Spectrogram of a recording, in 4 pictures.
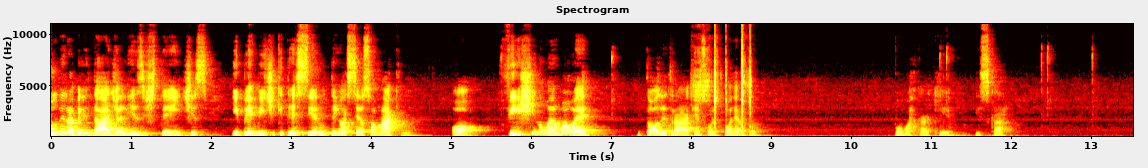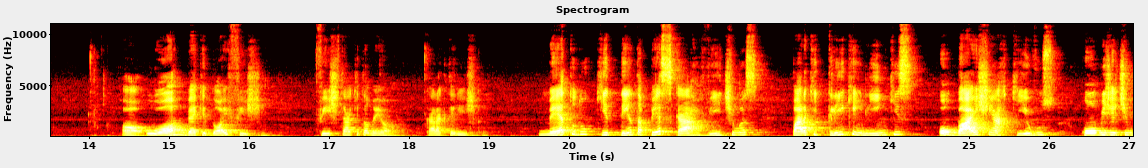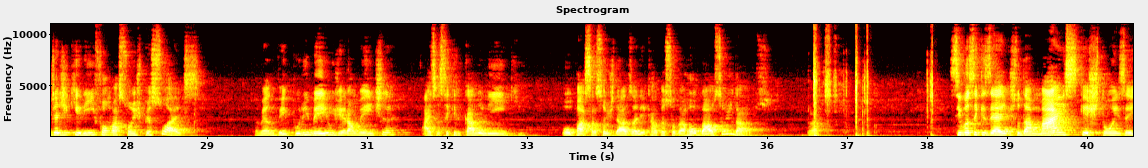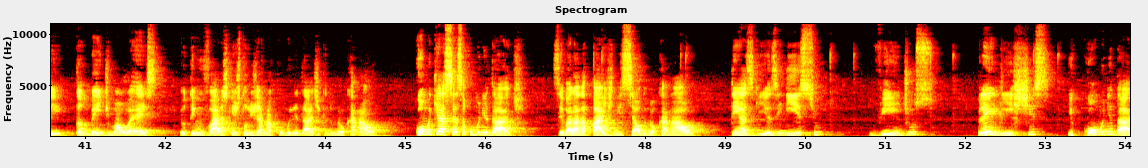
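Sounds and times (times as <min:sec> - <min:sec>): person speaking: 0:00.0 - 0:09.1, 0:10.5 - 0:12.6, 0:14.0 - 0:37.4, 0:38.0 - 0:54.0
computer mouse clicks: 0:07.0 - 0:07.2, 0:08.0 - 0:08.9, 0:12.4 - 0:13.2, 0:14.0 - 0:14.4, 0:36.5 - 0:38.2, 0:50.3 - 0:50.8, 0:51.6 - 0:52.0
computer keyboard clicks: 0:08.1 - 0:08.9, 0:36.5 - 0:37.4.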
